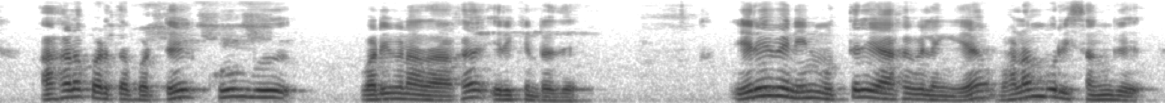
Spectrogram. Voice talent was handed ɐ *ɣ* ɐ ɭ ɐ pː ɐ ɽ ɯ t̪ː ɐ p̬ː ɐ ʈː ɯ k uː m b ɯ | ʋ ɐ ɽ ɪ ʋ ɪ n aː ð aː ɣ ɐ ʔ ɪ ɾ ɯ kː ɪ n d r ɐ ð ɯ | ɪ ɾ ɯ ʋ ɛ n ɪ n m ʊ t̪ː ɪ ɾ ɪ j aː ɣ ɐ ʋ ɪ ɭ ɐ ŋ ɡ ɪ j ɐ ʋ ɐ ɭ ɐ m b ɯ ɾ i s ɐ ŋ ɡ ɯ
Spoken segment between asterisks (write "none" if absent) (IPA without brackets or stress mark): ɣ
